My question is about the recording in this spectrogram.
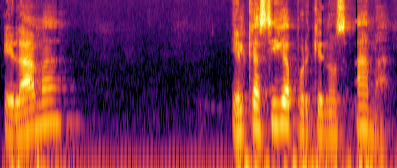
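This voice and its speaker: A man preaching a sermon as pastor, calling on the congregation to answer and swinging between loud exhortation and quiet asides. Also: a little high, slow. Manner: calls on the congregation to answer aloud.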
